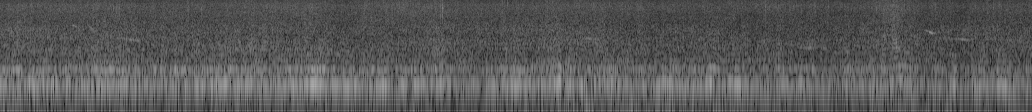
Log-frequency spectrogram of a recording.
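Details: Honeybees at the entrance of a Top Bar Hive, leaving and landing as they fly out to forage for nectar; a steady, dense, continuous hum of many wings, droning low with layered overtones, even in loudness throughout with no other sounds.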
